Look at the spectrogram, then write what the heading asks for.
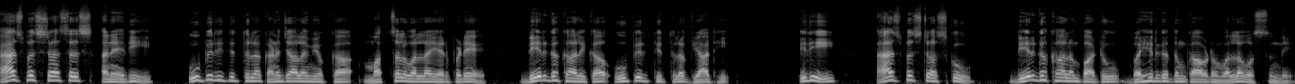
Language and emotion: Telugu, neutral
